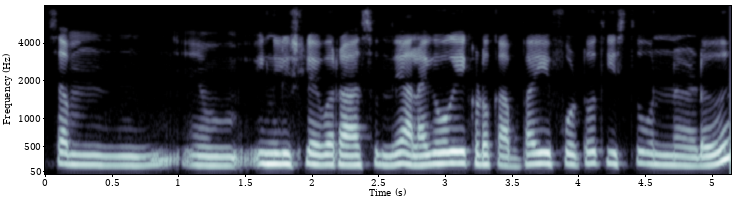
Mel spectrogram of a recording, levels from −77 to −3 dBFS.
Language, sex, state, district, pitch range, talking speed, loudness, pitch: Telugu, female, Andhra Pradesh, Manyam, 170-195 Hz, 140 wpm, -16 LUFS, 180 Hz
